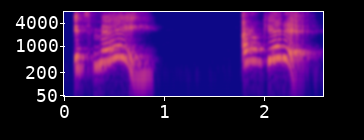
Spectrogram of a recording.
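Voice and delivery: high, loud retold disbelief; mock bafflement. Diner retells seeing fall specials in May, high loud mock bafflement. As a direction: squeal it like a baffled tourist.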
